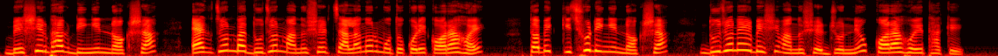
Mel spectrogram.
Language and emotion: Bengali, neutral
